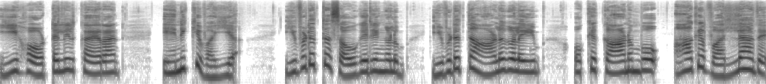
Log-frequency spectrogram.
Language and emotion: Malayalam, fearful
